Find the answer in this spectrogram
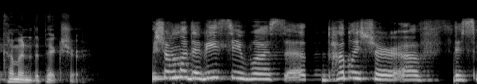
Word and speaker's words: Badovici: Because my understanding is that Eileen Gray and a man she was with, Jean Badovici, is that how you pronounce his name? Yeah, I think Badovici.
